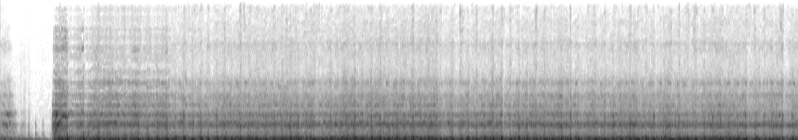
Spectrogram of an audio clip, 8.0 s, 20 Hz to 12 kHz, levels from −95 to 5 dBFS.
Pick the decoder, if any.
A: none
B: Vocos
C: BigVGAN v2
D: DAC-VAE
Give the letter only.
C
